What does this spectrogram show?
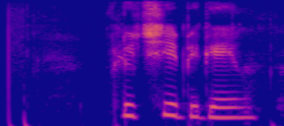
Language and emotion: Russian, neutral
